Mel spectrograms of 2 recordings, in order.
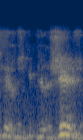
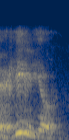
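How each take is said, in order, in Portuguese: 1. Usa a pronúncia do latim eclesiástico medieval. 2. Usa a pronúncia do latim clássico romano. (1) "talvez não se falasse Virgílio" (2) "mas sim o Ergílio"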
